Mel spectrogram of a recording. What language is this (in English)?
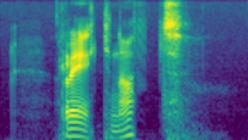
Swedish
